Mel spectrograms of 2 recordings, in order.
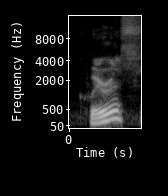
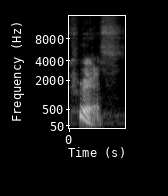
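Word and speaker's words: Quriss: i believe it's uh queerus i think q-u-r-i-s-s i think that's how it's pronounced but i am horrible names so i appreciate you tuning in and thank you for uh oh it's pronounced chris okay thank you appreciate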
